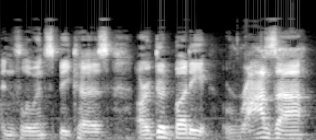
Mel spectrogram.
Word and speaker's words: RZA: because our good buddy razza who I think that's why you say his name it's just spelled RZA um he's a member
